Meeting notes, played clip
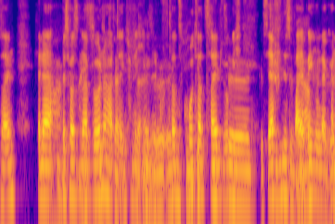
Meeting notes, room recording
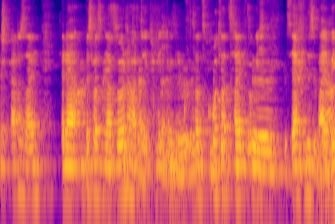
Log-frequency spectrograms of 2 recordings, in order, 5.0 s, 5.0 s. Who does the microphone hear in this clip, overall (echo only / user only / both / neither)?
echo only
